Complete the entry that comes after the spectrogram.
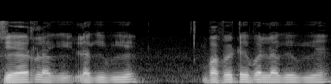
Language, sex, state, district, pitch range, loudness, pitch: Hindi, male, Maharashtra, Gondia, 105-110 Hz, -18 LUFS, 110 Hz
